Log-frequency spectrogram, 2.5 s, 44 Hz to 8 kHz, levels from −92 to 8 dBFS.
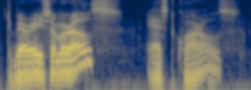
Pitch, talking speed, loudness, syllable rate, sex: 120 Hz, 145 wpm, -16 LUFS, 6.3 syllables/s, male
